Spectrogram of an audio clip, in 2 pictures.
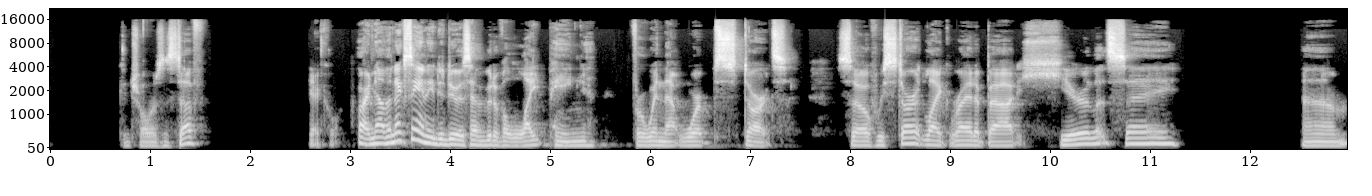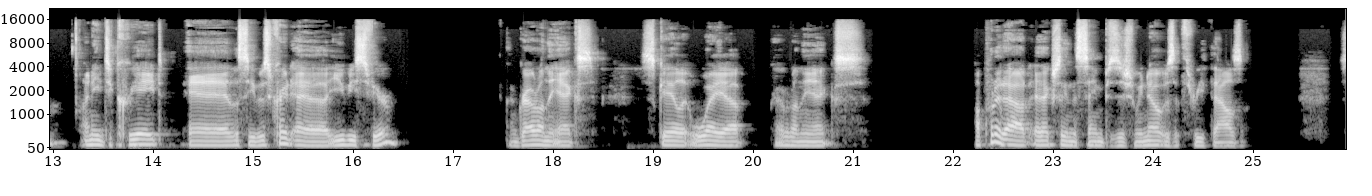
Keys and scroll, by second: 3.0 space, 17.3 g, 17.5 x, 18.6 s, 19.7 g, 19.9 x, 24.5 KP_0, 25.2 Return.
